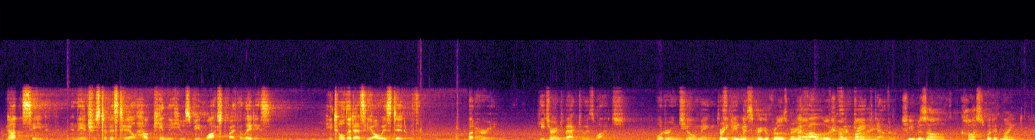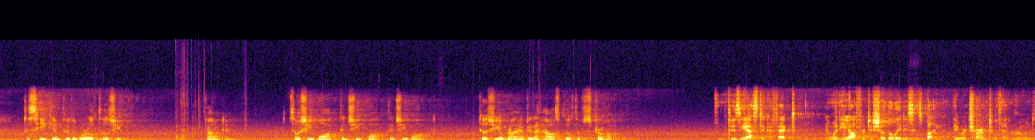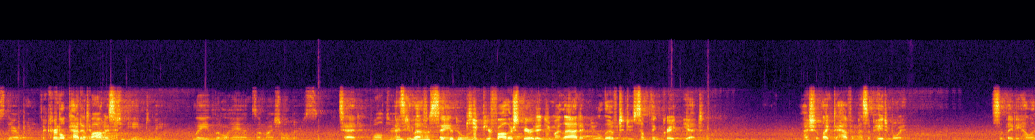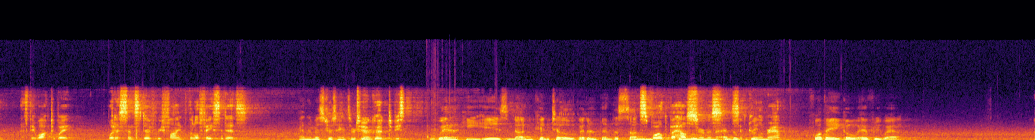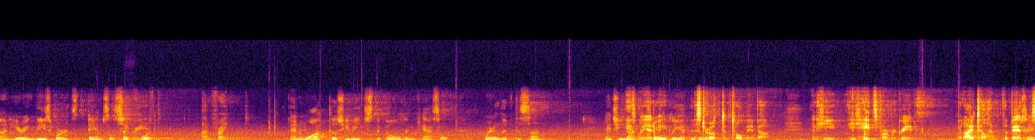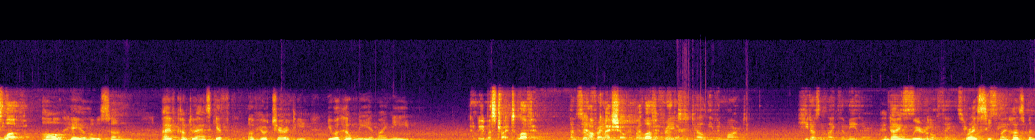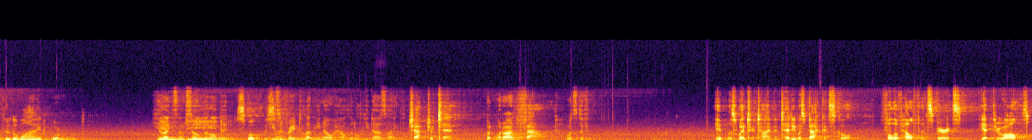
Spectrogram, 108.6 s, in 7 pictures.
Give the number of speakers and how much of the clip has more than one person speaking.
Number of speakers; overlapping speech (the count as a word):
three, about 21%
